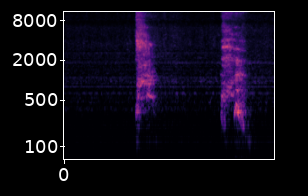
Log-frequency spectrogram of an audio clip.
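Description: A woman clearing her throat with two short coughs, about a second and a half apart, the second one louder.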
